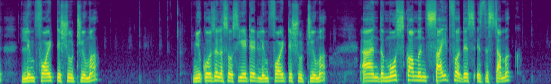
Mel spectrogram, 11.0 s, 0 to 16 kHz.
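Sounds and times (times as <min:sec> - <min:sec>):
man talking: 0:00.0 - 0:02.1, 0:03.8 - 0:06.6, 0:07.2 - 0:10.4
pen scratching on paper: 0:00.5 - 0:08.4, 0:09.8 - 0:11.0.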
